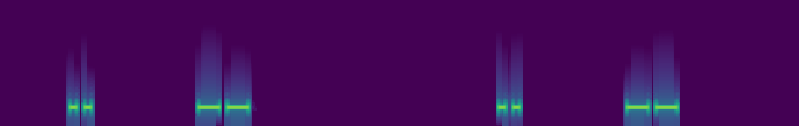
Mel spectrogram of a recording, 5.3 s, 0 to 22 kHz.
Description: Morse code, heard as a keyed tone, about 25 wpm, spaced as for 10 wpm, 600 Hz. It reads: IM IM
